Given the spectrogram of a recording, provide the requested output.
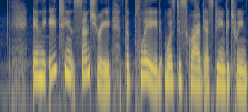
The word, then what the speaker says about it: plaid: It looks like the word plaid, but trust me, it's pronounced plaid.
